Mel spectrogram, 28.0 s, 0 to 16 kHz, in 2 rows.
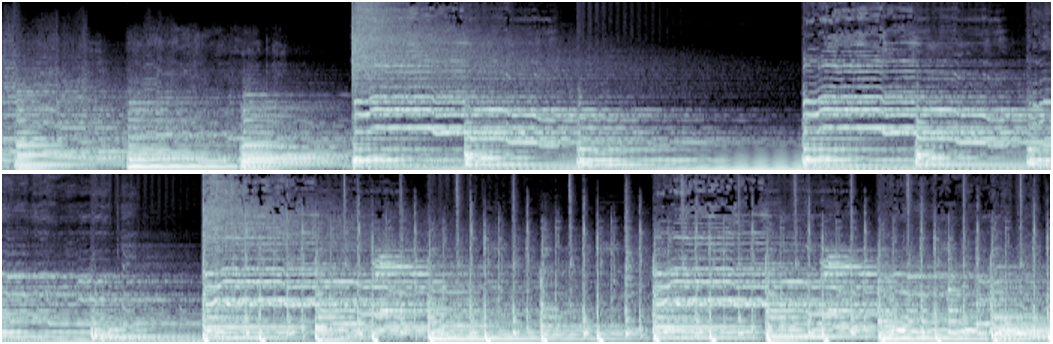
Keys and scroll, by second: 1.7 k, 3.7 k, 4.9 m, 7.0-8.2 typing, 11.5-13.8 typing, 15.1-17.5 typing, 20.7 m, 24.3 q, 26.6 m.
